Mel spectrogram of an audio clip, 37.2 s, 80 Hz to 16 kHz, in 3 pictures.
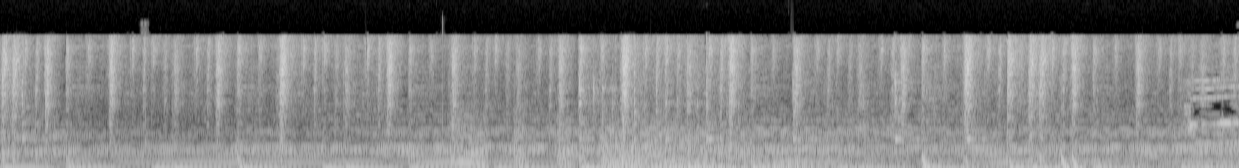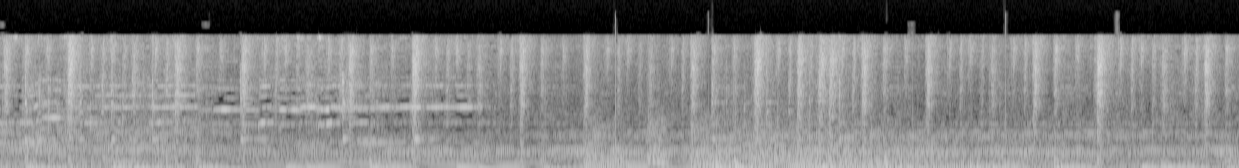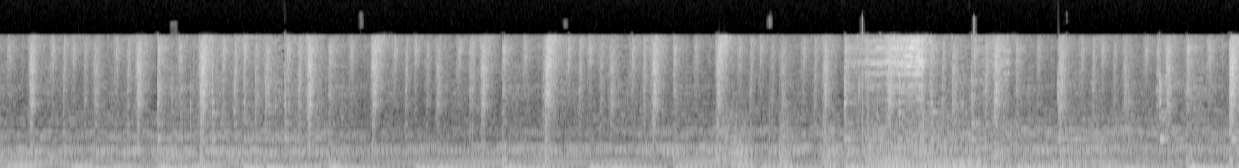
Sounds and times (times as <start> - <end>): Music: 0.0 - 37.1.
